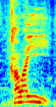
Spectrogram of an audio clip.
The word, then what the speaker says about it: kawaii: So it's e kawaii.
